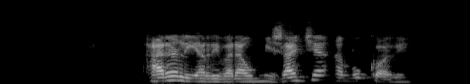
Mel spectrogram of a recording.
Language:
Catalan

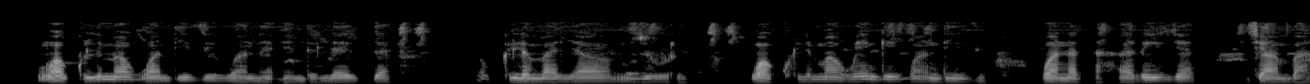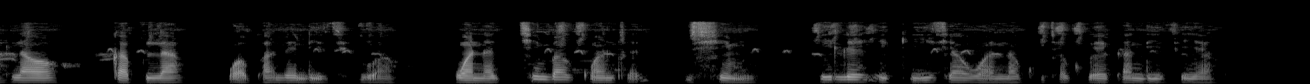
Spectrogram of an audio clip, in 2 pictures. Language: Swahili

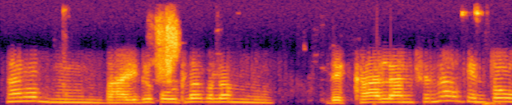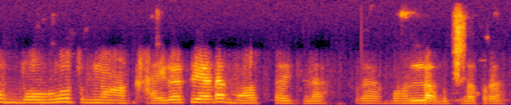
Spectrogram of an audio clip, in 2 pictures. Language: Odia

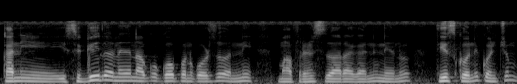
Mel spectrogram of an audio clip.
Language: Telugu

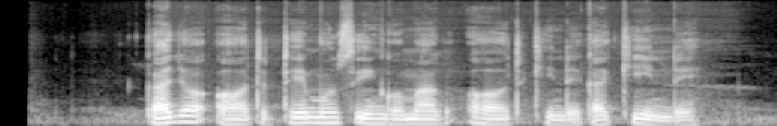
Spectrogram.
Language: Luo (Kenya and Tanzania)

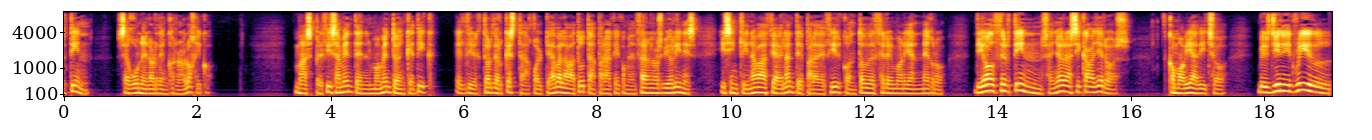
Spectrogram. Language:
Spanish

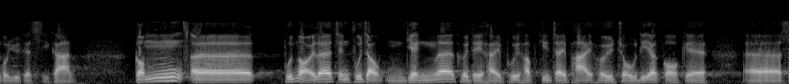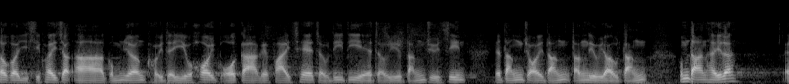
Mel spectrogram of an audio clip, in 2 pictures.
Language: Cantonese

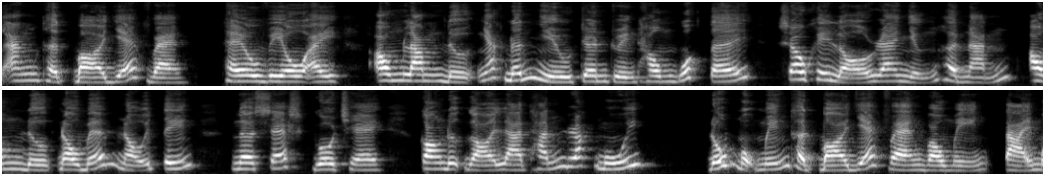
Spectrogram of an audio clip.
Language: Vietnamese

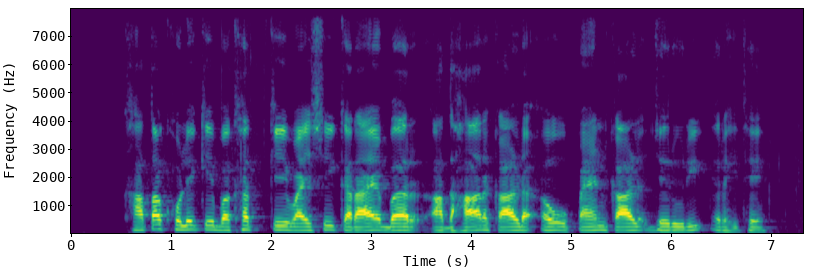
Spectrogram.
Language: Chhattisgarhi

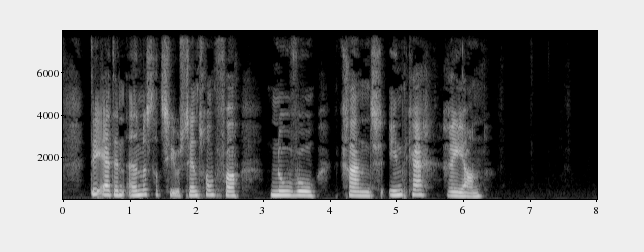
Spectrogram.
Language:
Danish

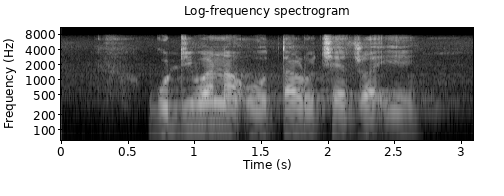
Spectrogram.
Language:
Venda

